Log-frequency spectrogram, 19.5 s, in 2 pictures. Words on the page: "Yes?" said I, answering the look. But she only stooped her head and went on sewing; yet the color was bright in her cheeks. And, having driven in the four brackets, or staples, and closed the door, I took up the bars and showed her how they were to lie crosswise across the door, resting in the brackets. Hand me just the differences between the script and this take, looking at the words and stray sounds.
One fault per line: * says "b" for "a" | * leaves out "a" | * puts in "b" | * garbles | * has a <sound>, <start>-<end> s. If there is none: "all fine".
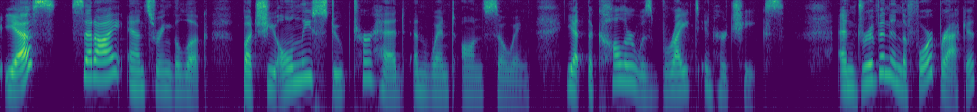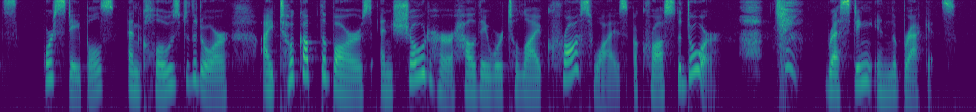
* leaves out "having"
* has a sneeze, 17.2-17.8 s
